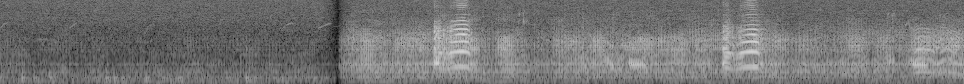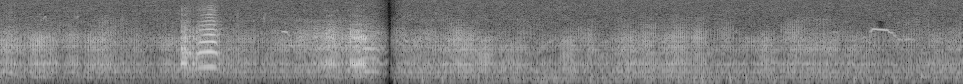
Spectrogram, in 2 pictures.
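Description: A large flock of flamingos calling: a dense chorus of goose-like honks with a few louder honks standing out, starting abruptly about two seconds in.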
